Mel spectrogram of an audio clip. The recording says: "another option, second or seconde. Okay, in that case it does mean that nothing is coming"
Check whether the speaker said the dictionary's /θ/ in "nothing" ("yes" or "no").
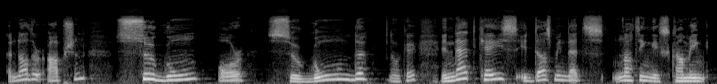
yes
